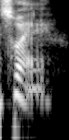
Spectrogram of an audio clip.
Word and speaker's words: Tsuei: Sway. I only know because I'm a big fan of the Asian beer Tsingtao, so I know that you don't pronounce the the T and the S.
